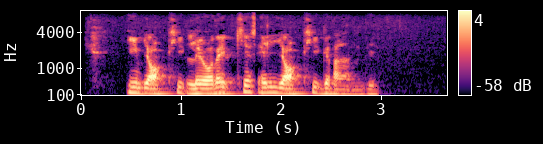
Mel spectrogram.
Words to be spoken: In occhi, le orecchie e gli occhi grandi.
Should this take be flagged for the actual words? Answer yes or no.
no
